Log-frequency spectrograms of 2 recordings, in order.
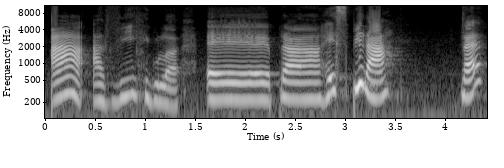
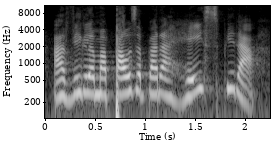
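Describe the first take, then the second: First: Slow, drawn-out mock of the old classroom rule; mock school saying. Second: Said in the usual way. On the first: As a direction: parrot the way teachers say it, slowly. (imitação lenta e debochada da regra escolar) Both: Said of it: "fala-se o quê?".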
